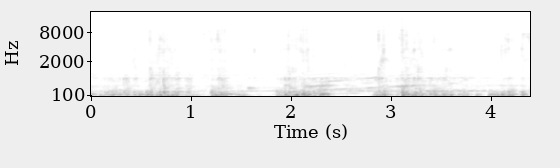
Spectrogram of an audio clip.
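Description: Faint typing on a laptop keyboard: quick runs of key clicks in several short bursts with brief pauses between them.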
